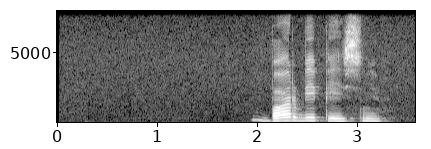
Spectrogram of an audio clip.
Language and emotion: Russian, neutral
